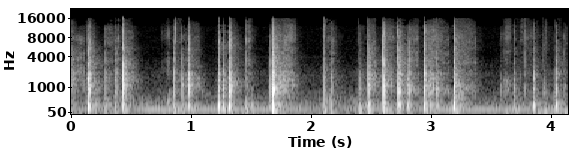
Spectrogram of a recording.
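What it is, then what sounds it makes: Plastic dice tube tapped with fingernails. Long fingernails tap the plastic surface of a clear plastic tube full of dice, with a cardboard end, held horizontally. A quick, uneven run of sharp, clicky taps sounds, each crisp and bright with almost no ring, some louder than others, over a faint steady low hum.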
